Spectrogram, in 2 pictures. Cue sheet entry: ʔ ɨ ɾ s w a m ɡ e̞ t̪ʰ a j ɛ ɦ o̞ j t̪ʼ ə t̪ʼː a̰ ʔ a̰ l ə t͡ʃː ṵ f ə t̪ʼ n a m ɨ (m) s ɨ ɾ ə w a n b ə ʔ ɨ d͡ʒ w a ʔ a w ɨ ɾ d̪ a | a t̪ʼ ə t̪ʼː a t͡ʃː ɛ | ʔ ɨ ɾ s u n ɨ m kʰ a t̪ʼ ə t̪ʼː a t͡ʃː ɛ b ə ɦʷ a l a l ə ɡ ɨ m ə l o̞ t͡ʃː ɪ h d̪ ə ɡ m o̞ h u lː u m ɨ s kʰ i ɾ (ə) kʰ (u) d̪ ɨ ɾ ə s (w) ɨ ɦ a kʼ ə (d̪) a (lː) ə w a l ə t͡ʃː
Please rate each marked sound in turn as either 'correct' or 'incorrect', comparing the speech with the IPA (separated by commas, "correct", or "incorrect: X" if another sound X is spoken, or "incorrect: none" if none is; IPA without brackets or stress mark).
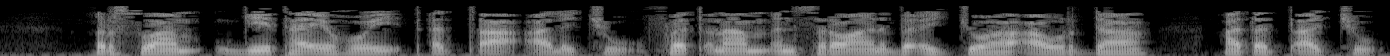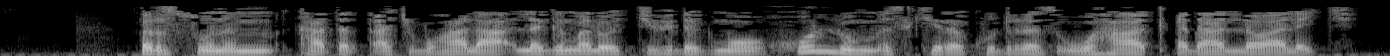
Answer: incorrect: n, correct, correct, correct, correct, correct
